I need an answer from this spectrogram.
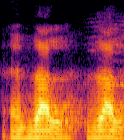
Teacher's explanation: জাল কিন্তু পাতলা হবে জিহ্বার আগা থেকে বলতে হবে উপরের দাঁতে লাগিয়ে উপরের দাতের আগায় লাগিয়ে জাল এটা জাল বলা যাবে না বা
